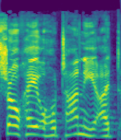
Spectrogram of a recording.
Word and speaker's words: Shohei Ohtani: And then also you have this, I think it's Shohei Ohtani. I don't know if I'm saying it right. I always read. – Yes. – Oh, okay, good.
